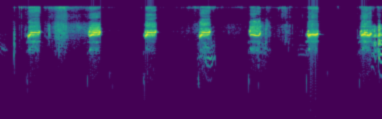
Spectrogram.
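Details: Grey francolin calling, loud sharp high-pitched notes repeated steadily about every two-thirds of a second, each note a short strident burst, seven in a row with near silence between them.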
